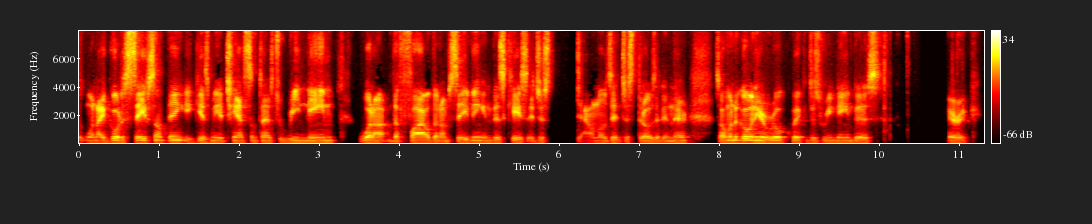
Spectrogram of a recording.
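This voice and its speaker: A man with a mid-pitched voice leads an informal software demonstration. He explains each step as he goes, in a conversational way, and restates key points so they stick. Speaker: software trainer giving a demonstration. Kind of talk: informal screen-share tutorial.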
